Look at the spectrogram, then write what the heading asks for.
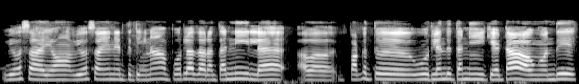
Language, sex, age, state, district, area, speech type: Tamil, male, 18-30, Tamil Nadu, Cuddalore, rural, spontaneous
